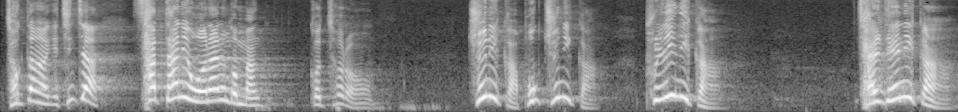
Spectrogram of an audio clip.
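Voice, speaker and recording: A male pastor preaching a sermon with passion, swinging from loud emphatic peaks to soft quiet asides. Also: very high-pitched, wildly swooping pitch, takes it slowly, pauses often. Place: church sanctuary. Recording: long reverb of a church sanctuary.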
